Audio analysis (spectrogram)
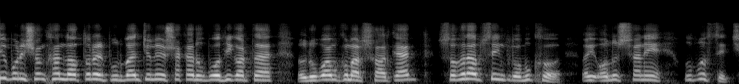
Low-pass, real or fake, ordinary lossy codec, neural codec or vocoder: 7.2 kHz; fake; none; codec, 16 kHz, about 1 kbps, DyCAST, with the encoder's durations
